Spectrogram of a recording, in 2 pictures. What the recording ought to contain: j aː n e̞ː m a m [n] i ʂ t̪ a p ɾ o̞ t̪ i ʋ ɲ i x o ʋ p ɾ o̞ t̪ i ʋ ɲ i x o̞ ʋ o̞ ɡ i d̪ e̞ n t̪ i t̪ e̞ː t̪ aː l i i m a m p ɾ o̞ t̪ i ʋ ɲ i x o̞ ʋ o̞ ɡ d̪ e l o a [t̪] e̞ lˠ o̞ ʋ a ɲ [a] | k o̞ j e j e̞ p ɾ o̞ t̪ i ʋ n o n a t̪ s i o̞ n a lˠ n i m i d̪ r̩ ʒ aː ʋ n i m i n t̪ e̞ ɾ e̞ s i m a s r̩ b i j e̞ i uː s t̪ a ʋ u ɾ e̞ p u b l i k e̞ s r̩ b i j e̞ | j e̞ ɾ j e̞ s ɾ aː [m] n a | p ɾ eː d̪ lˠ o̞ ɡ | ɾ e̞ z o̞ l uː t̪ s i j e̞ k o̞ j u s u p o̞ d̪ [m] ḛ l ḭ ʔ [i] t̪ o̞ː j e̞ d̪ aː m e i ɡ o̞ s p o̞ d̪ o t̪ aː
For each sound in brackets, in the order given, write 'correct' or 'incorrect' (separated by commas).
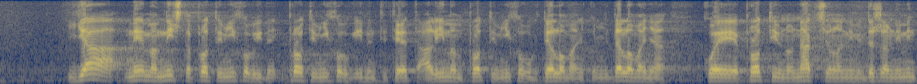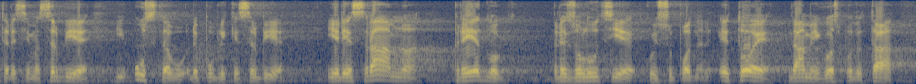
correct, incorrect, correct, correct, incorrect, incorrect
